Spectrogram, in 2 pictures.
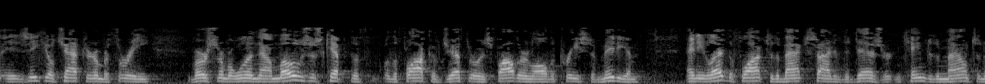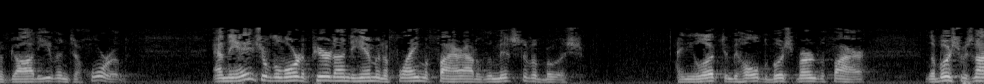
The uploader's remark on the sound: Ketha Heights Baptist Church ~ Live Broadcast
